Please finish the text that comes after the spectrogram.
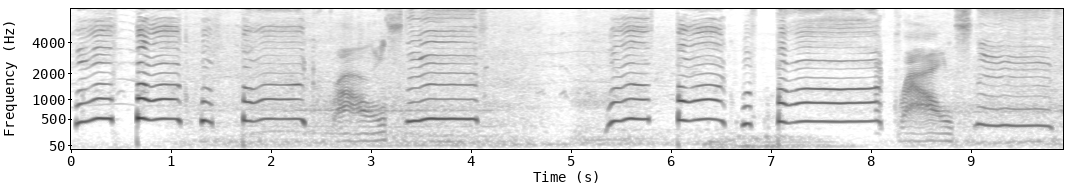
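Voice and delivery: bark, growl and sniff like a cartoon dog; playing a dog. Streamer playfully voicing a dog for chat, high yaps.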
